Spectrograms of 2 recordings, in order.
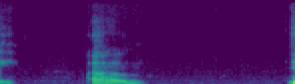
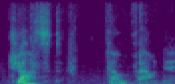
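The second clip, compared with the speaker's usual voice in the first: dumbfounded whispered under the breath; dumbfounded said as a stunned whisper; 14 dB quieter, slower than usual. Real, not acted. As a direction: breathe the word dumbfounded out in awe. Repeats dumbfounded, then whispers it.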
